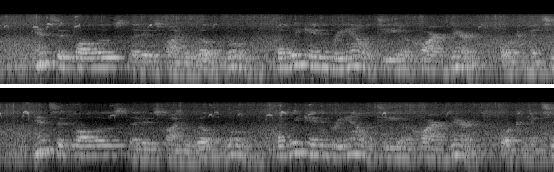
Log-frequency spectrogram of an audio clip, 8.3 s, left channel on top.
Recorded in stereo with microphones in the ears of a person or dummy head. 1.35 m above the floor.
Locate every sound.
0.5 s a man speaking: 35° right (ahead or behind), 1.7 m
